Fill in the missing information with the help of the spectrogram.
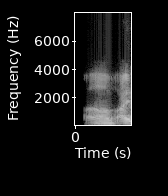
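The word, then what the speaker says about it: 癌: looking through literatures that relates to our research i learned that you know many many hundreds of years ago the pronunciation of cancer in in men you know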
